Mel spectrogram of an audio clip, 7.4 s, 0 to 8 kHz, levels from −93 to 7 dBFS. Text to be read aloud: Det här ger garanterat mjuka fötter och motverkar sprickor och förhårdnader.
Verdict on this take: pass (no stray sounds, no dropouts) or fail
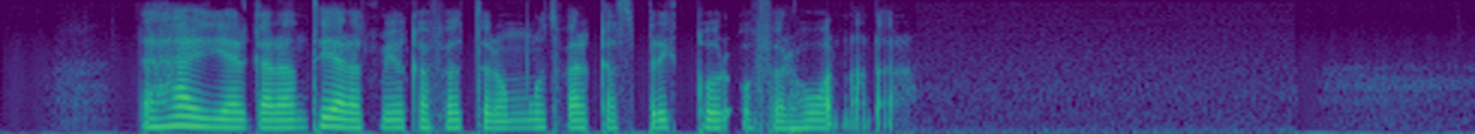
pass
